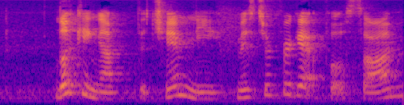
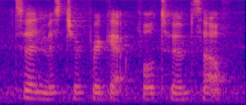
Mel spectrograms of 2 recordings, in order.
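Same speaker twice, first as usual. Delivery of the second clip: plain reading voice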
